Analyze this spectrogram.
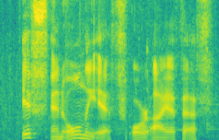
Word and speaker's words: iff: It's pronounced if. I do just say if, because it's just so much easier.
